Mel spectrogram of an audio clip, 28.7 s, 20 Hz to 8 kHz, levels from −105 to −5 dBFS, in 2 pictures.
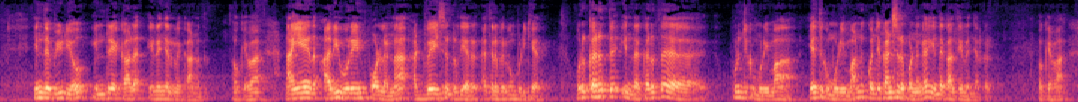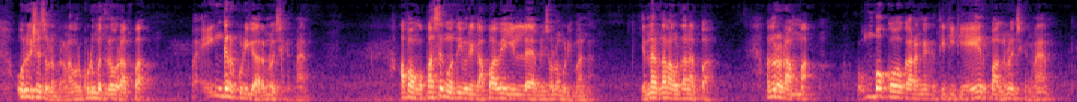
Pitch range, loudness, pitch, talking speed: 105-150 Hz, -21 LUFS, 125 Hz, 130 wpm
